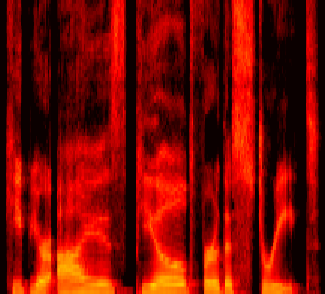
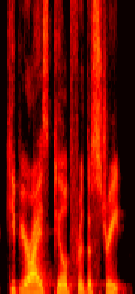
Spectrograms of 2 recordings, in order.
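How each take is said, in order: First: The sentence is spoken slowly. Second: The sentence is spoken quickly. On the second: "I'll say it fast"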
